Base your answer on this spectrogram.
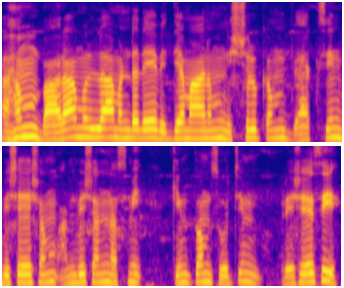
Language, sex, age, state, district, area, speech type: Sanskrit, male, 18-30, Karnataka, Haveri, rural, read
